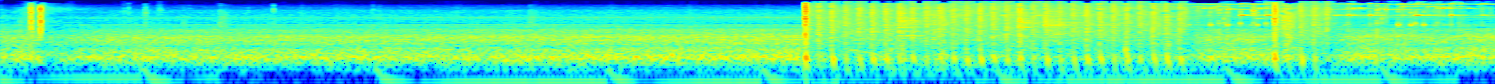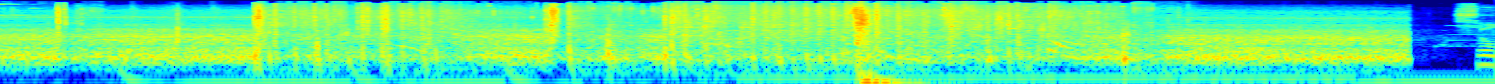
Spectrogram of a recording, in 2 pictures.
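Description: Sustained automatic gunfire in the shooter Escape from Tarkov, a loud, dense stream of shots with sharper bursts toward the end, under a busy game soundscape.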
